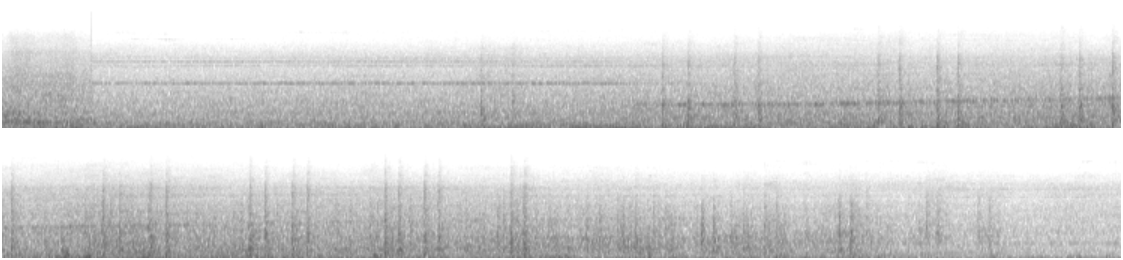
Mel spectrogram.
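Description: Electric train running: steady rumble with a motor whine that rises in pitch from about eight seconds in as it picks up speed, and a run of sharp wheel clicks over the rails.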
